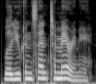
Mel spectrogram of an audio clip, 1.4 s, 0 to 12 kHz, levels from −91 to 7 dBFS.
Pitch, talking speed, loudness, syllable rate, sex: 210 Hz, 250 wpm, -12 LUFS, 6.0 syllables/s, female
